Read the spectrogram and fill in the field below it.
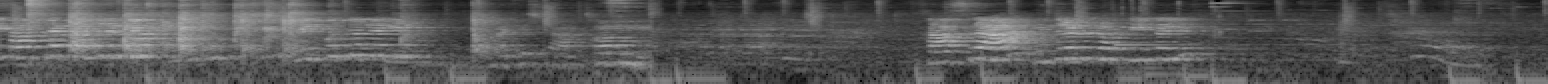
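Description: Young children clap their hands in bursts of quick, uneven claps, mixed with an adult voice and children's voices talking in a room.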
